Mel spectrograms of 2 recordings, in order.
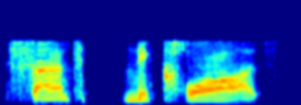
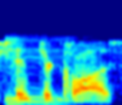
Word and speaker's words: Sinterklaas: Now, the Dutch pronunciation of St. Nicholas is Sant Niklaus, or Sinterklaas, Sant Niklaus.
